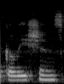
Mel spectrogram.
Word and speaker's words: Galicia: Hi everybody, I'm in Spain at Corona, also known as Galicia, or pronounced here by the Galicians Galicia, with a in between.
